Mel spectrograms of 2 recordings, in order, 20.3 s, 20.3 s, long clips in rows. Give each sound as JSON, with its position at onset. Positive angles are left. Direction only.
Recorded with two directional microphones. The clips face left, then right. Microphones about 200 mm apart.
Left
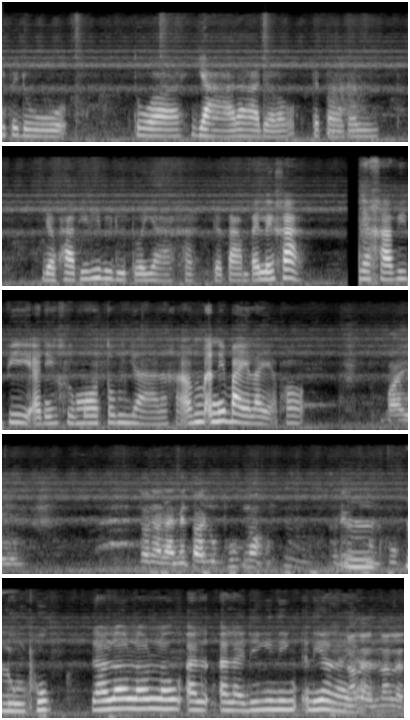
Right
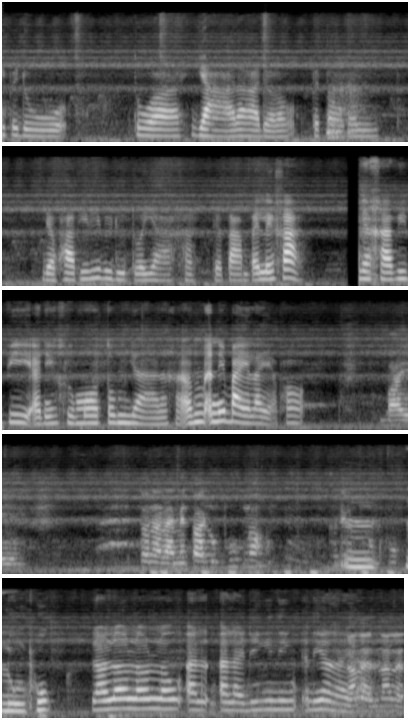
{"t": 0.0, "sound": "speech", "side_deg": 5}
{"t": 9.2, "sound": "speech", "side_deg": -25}
{"t": 10.1, "sound": "speech", "side_deg": -5}
{"t": 13.6, "sound": "a woman's voice", "side_deg": 25}
{"t": 15.6, "sound": "speech", "side_deg": 0}
{"t": 17.1, "sound": "a woman's voice", "side_deg": 20}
